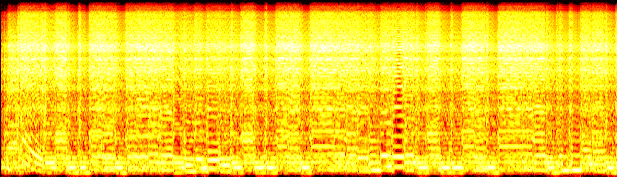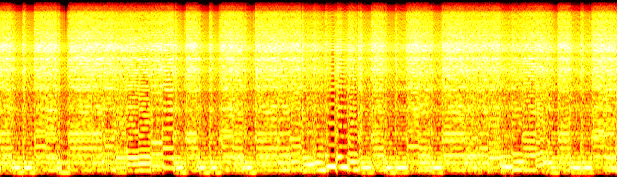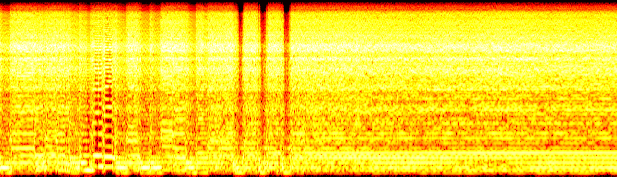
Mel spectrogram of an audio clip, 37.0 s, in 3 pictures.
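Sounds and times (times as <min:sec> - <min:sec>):
guitar through Peavey Invective amp at full gain, scooped: 0:00.0 - 0:37.0.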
